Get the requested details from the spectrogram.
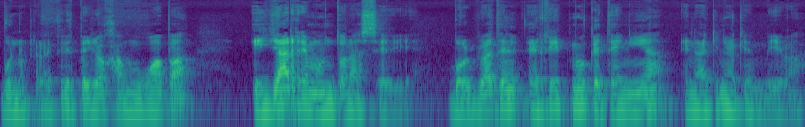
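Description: A man speaks at a medium pitch and a fairly quick pace, somewhat breathy. His intonation stays fairly even. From Spain, Madrid. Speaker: podcast co-host. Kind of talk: casual chat.

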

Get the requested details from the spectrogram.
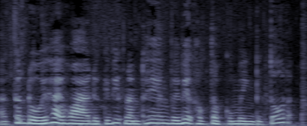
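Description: Somewhat breathy, a woman talks at a medium pitch with ordinary pitch variation. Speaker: radio host. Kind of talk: radio interview.

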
